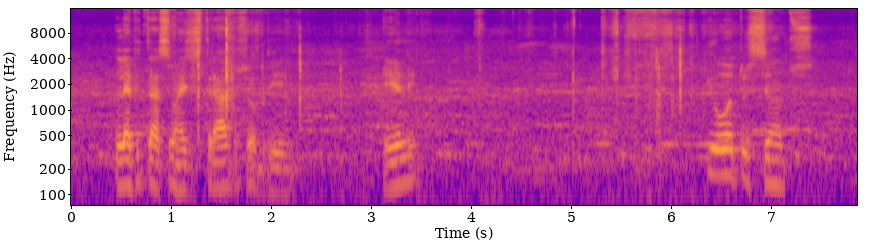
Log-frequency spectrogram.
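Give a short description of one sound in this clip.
Paper pages of a book rustle as they are turned.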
